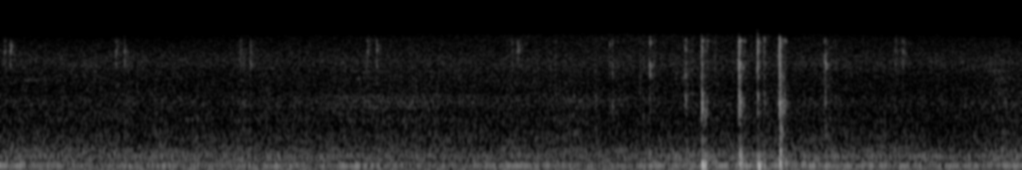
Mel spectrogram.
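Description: Typing on a computer keyboard: a quick run of about six keystrokes about nine seconds in, with faint single clicks every second or two before it and a low steady hum under everything.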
